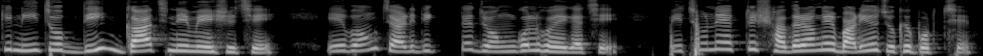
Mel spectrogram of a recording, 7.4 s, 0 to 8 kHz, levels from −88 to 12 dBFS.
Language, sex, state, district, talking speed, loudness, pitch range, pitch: Bengali, female, West Bengal, Paschim Medinipur, 145 wpm, -22 LUFS, 260-330 Hz, 290 Hz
